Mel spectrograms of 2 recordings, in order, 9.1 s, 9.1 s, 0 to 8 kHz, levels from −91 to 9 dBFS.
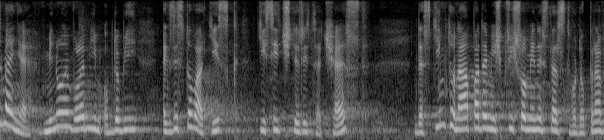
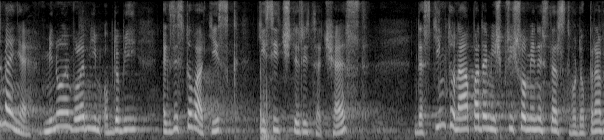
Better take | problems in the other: first | background sound (Knock); 16 dB below the speech

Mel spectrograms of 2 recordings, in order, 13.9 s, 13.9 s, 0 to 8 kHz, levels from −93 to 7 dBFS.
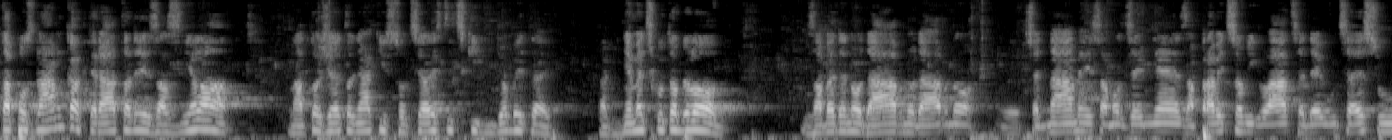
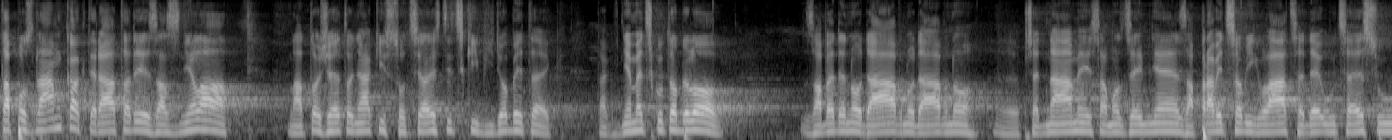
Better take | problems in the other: second | noise reduction (classical method WPE with log-MMSE)

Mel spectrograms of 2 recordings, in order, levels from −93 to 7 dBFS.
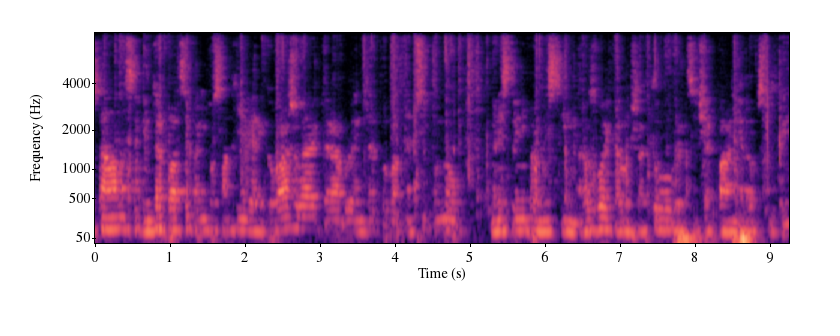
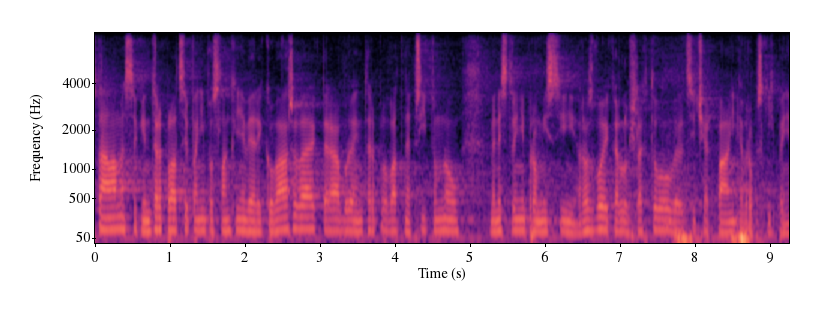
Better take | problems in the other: second | noise reduction (classical method WPE with log-MMSE)

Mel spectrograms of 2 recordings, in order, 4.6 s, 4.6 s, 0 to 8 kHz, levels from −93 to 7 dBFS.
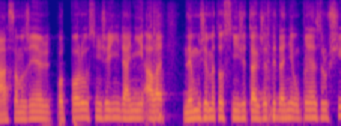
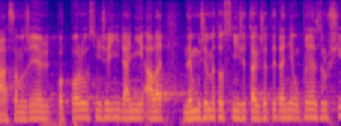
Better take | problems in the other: second | noise reduction (neural mask model RNNoise)

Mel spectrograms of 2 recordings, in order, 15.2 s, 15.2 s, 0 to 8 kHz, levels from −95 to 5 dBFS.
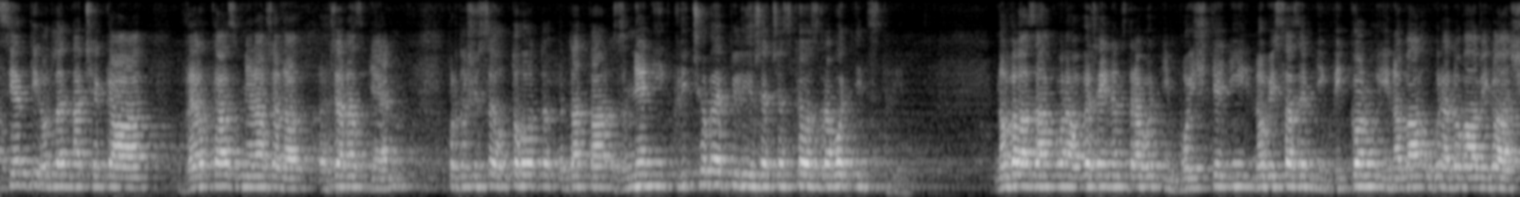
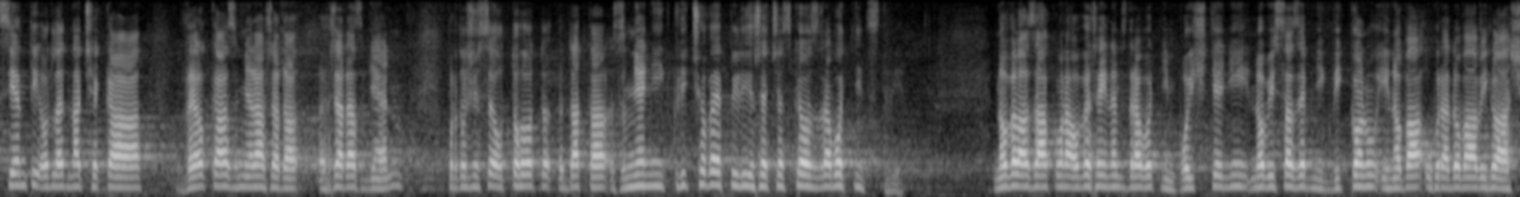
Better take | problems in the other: second | room echo; dies away in 0.6 s

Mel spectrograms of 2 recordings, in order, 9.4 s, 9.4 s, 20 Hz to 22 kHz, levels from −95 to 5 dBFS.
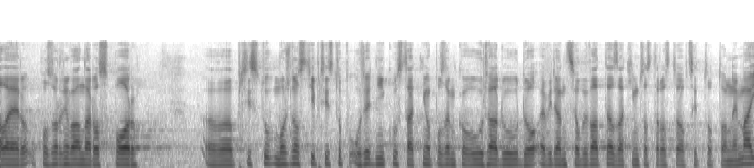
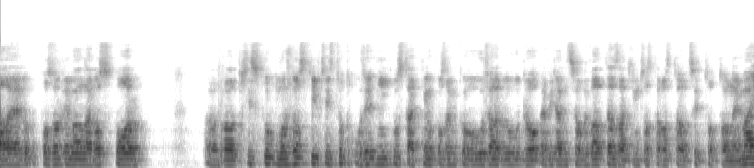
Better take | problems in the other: first | noise reduction (neural mask model DeepFilterNet 3)

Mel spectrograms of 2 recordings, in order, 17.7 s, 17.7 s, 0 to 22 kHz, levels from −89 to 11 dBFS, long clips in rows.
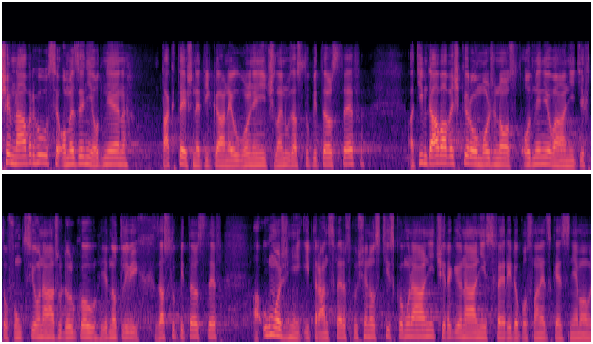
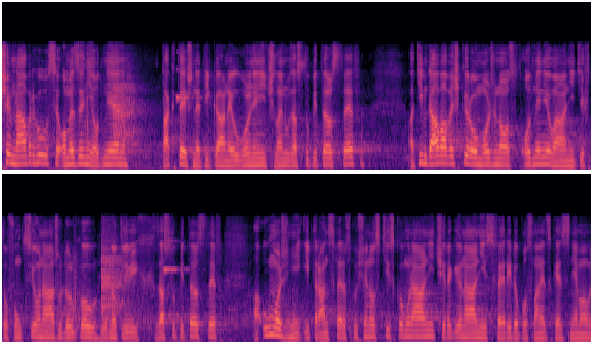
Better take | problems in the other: first | background sound (Squeak / Screech); 13 dB below the speech

